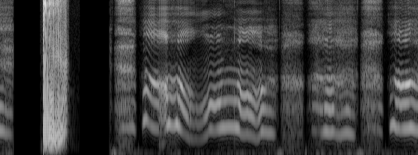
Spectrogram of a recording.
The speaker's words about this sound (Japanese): やだ、おなら漏れちゃった。でもおならするの気持ちいい。癖になっちゃいそうだよ。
